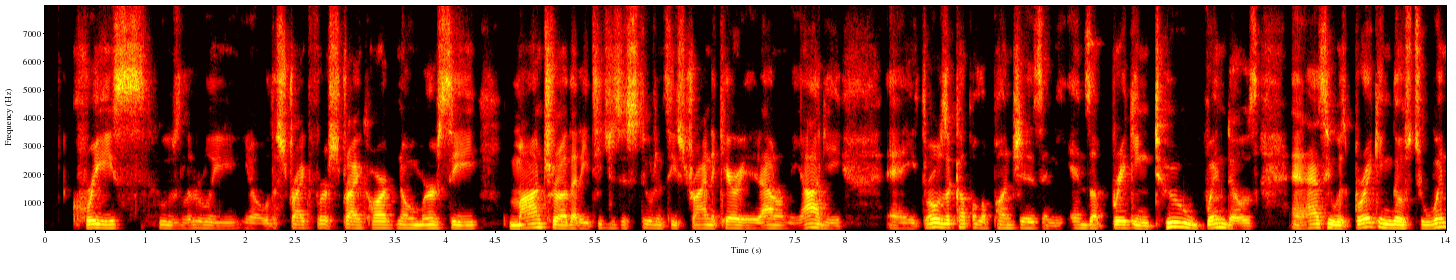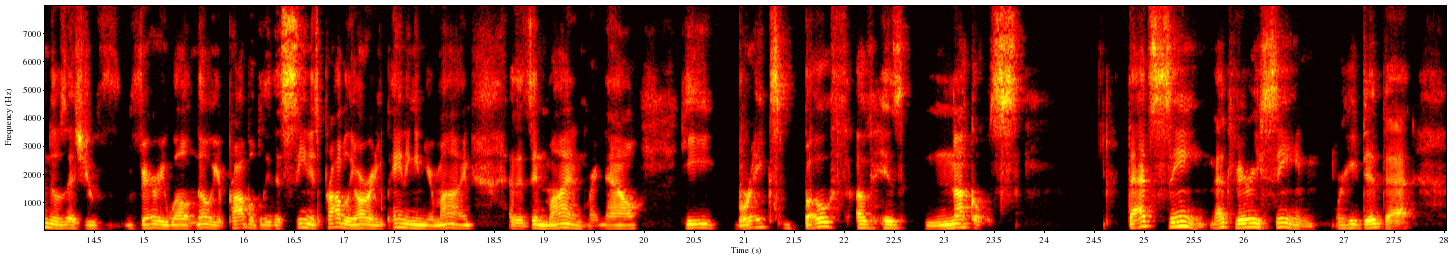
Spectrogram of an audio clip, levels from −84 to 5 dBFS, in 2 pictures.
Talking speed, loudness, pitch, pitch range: 180 wpm, -20 LUFS, 115 Hz, 105-125 Hz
